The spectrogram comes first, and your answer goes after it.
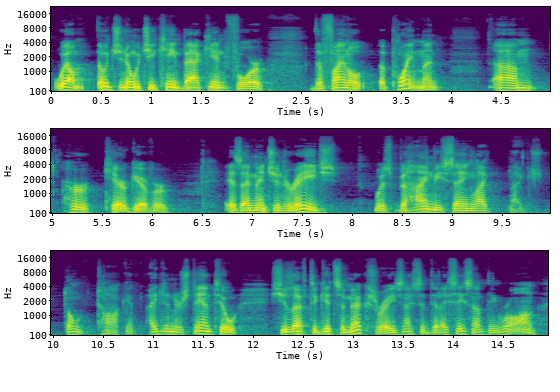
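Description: Speaking at a moderate pace in a creaky, darkish mid-range voice, a sixty-something oral surgeon eagerly explains things during a television studio interview. Fillers pepper his enthusiastic explanations.

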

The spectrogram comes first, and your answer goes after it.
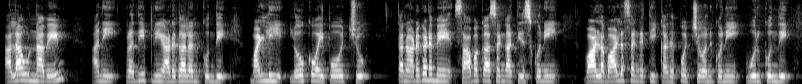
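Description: Woman audiobook narrator, novel reading, flat pitch, medium voice. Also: moderate pace. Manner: steady, even reading.

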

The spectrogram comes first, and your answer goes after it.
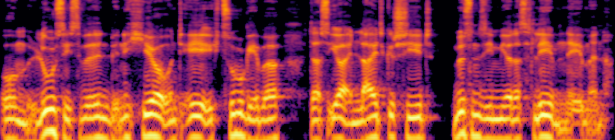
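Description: A man reading aloud, voicing a grim, determined young frontier hunter in a low, hushed, firm tone. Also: fairly even intonation, moderate pace, creaky, close to an everyday voice. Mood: urgent. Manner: urgent, clipped and firm. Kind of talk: audiobook character reading.

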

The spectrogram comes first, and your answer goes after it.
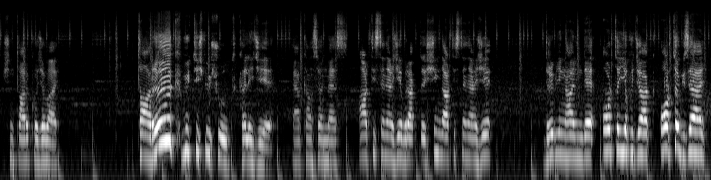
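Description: A young man giving emotional play-by-play of his own football video game, calm one moment and yelling at goals the next. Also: high voice, takes it slowly, faint music behind. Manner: emotional, swings from calm commentary to yelling at goals and cursing misses. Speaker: gaming YouTuber. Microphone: desk mic.

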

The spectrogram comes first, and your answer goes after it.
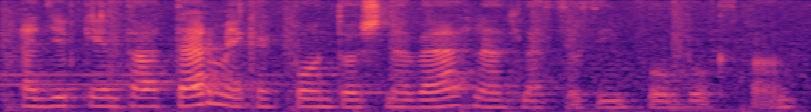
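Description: A woman's voice: mid-range voice, steady tone. Young woman giving a makeup tutorial. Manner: friendly, instructive, addressing viewers directly. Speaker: beauty vlogger. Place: small bright indoor room. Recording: clear background music. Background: background music.

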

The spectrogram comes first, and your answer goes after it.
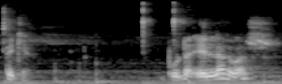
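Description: A man's voice: on the high side, a little slow, creaky, dark tone, slight background noise. A man playing a horror game and commenting casually, joking and talking back to the characters on screen. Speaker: gaming YouTuber.

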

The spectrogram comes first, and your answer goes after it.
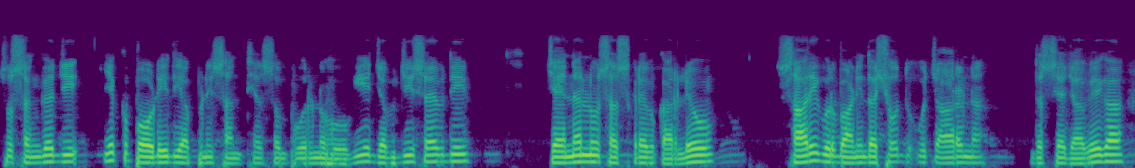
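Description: A man with a Punjabi accent teaching correct pronunciation of scripture, reciting verses slowly and then correcting each word. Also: medium pitch, steady tone, warm tone, no echo, lo-fi sound. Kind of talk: slow recitation lesson.

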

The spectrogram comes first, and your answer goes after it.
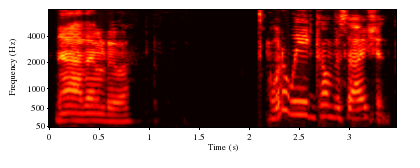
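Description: A man's voice: very high-pitched, very animated, moderate pace, sharp tone, no room sound, heavily acted, poor audio. A man playing a crude, joking middle-aged uncle in a comedy skit, smug and gleefully vulgar.

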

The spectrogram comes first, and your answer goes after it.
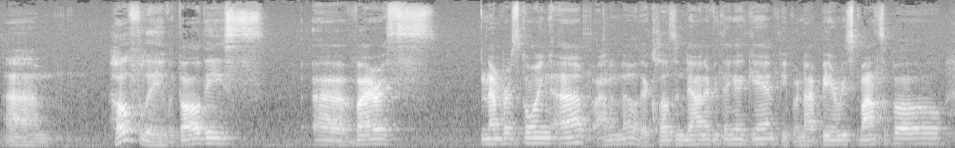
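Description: Sitting by a city window in his echoey apartment, a man in his 50s who vlogs about life as a flight attendant talks cheerfully and chattily, quick to laugh. His deep, slightly throat-scratchy baritone comes out a bit bright at normal speed.

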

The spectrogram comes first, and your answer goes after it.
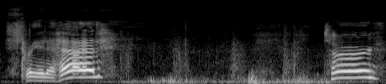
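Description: Filmed on a handheld camera as she moves along a farm trail course, this woman calls out the steps and trot rhythm and explains every obstacle amid faint outdoor ambience. Her high voice swings widely, stretches words out and has a darkish tone, captured in lo-fi sound with slight background noise.

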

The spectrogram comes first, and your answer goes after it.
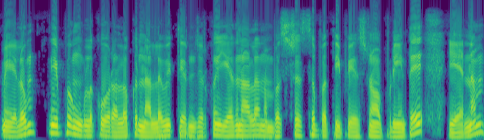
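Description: A man with a low, smooth and resonant voice talks viewers through their monthly horoscope. He speaks politely and humbly, calling his listeners friends and leaning on the same stock phrases and fillers over and over. The sound is dry, with no room echo. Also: a little mellow. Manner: repetitive, uses filler "vandhu" and many stock phrases. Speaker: astrology channel host. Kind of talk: casual spoken astrology forecast.

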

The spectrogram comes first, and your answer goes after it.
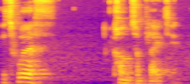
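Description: A man's voice: a little mellow, slight background noise. Man lecturing in an echoey room. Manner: explanatory, measured, with some fillers. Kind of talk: recorded university lecture.

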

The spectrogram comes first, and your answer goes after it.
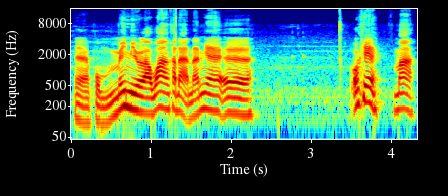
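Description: A man's voice: a little high, lively intonation, moderate pace, sharp tone. A young man hosting his gaming channel, chatting casually through gameplay and swearing and exclaiming at the game.

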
